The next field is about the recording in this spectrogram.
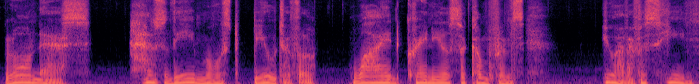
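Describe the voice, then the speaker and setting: An earnest, devoted alien from an animated game. The voice is very low and husky, sincere in every line. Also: male voice, slow, exaggerated voice. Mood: adoring. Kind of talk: animated video game dialogue.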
